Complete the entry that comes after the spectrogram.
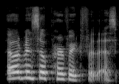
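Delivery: high, fast gush; remembered squeal of delight; recalled excited gush. Retold or imitated. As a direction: replay the excited thought. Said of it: "And I was like".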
